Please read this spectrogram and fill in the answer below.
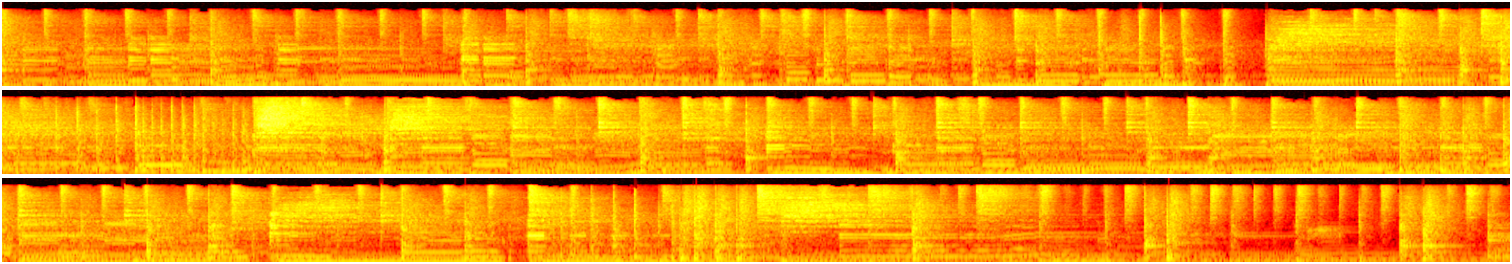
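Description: Instrumental piece played by a guitar, bass and drum-kit trio: a drum groove with snare and bass drum under a bass line and guitar.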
